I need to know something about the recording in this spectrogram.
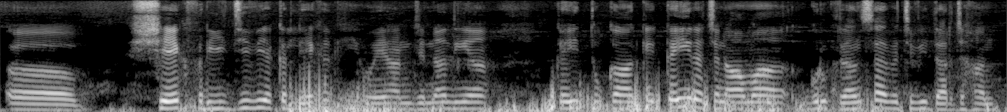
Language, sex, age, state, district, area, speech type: Punjabi, male, 18-30, Punjab, Muktsar, urban, spontaneous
